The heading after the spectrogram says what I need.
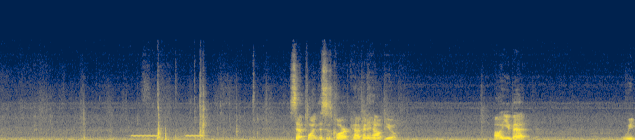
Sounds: speech, inside a small room

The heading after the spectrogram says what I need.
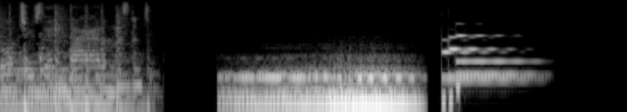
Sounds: music

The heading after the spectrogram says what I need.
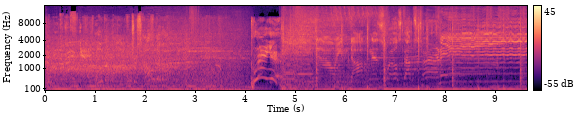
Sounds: speech, music

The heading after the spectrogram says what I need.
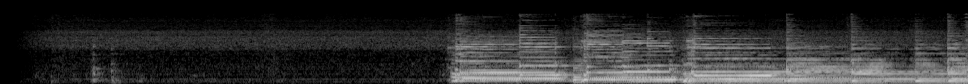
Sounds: plucked string instrument, musical instrument, music, inside a small room, guitar

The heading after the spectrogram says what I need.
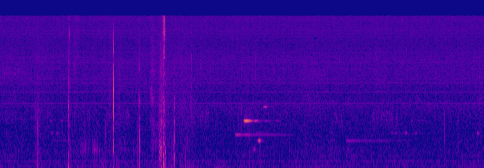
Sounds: inside a small room

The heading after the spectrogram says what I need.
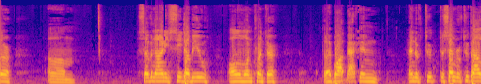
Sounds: speech

